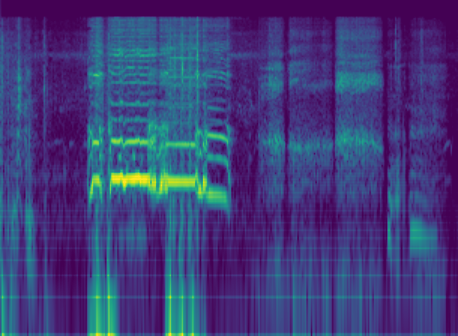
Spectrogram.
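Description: A rooster crows once, a long cock-a-doodle-doo beginning about a second in and lasting nearly two seconds. It holds a steady pitch and falls off at the end.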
